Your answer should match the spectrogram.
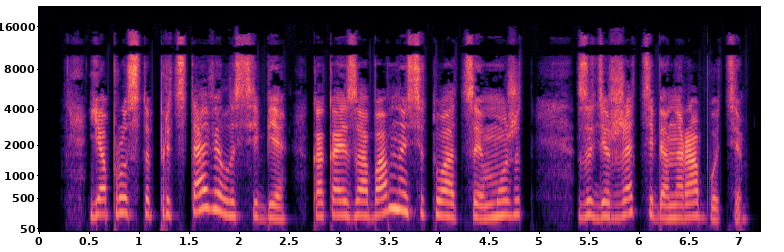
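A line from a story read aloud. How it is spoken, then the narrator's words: Laughing. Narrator (Russian): сквозь смех отвечала жена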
